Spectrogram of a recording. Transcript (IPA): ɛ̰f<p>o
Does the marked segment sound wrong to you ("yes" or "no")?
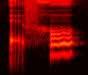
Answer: yes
